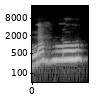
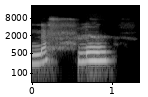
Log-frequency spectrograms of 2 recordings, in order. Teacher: Ada hak sukun, tampakkan sifat al-hams, alirkan udaranya ya, tidak dipatahkan nahnu tapi nahnu.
